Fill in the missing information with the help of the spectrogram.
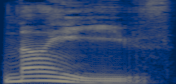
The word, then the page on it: naive: British English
